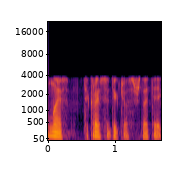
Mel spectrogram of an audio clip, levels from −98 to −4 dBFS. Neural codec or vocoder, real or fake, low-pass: none; real; 3.6 kHz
